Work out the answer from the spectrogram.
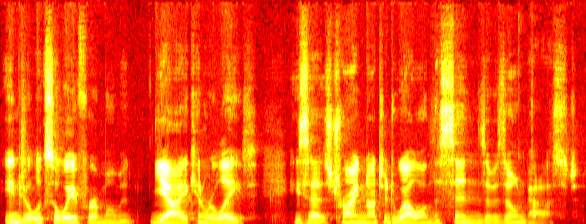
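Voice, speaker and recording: A woman's voice: low voice, fairly even intonation, a little fast, a little mellow. A woman who hosts a roleplay session, reading text aloud expressively and adding casual commentary. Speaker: solo tabletop roleplay player and host.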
